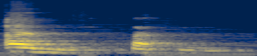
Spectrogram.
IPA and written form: ʌnˈbʌtn (unbutton)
